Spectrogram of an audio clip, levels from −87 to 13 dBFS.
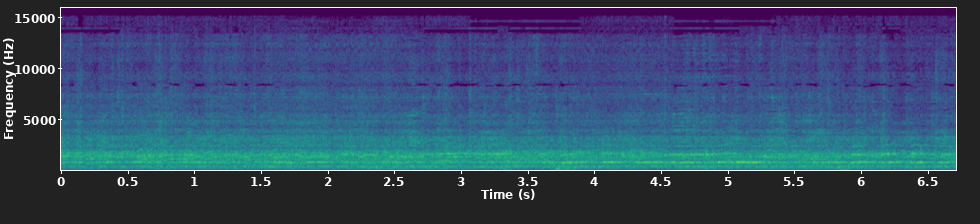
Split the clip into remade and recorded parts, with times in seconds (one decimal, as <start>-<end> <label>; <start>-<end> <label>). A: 0.0-1.7 recorded; 1.7-2.6 remade; 2.6-3.9 recorded; 3.9-4.6 remade; 4.6-6.7 recorded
